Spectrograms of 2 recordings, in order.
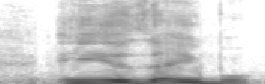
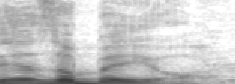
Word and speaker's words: Is-Able: We're going to call our organization E is Able. He said, whoa. He said, how we going to spell it? Everybody going to think it's Isabel.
